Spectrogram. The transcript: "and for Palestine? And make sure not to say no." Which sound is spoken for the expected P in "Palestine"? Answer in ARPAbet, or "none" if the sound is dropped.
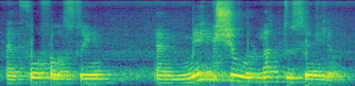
F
